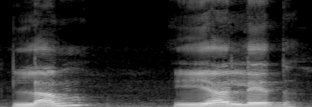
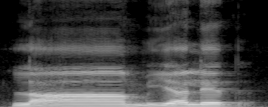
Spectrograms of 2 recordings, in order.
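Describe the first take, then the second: First: The first word has a short clipped vowel. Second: The first word has a long drawn-out vowel. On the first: The speaker calls it right. "तो लम यलिद है" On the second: The speaker calls it wrong. "लम को लाम बोल देते हैं"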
